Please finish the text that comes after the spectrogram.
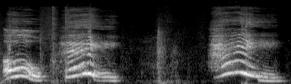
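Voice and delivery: very high, loud mock-innocent voice; hammed-up falsetto discovery, drawn out; imitated sheepish inmate. Inmate pretending to find the missing spring, high mock innocence. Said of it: "He was like this".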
